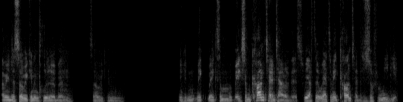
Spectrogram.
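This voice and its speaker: Man, congested, low voice, podcast host, dry close sound. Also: a little fast, no echo. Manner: relaxed, joking, with many fillers. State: congested, sick. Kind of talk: casual gaming podcast chat.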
